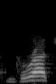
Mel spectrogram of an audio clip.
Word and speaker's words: Groetsch: It's uh, it's Grutch. It's like crutch with a G. That's the the easiest way I always uh, compare it.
